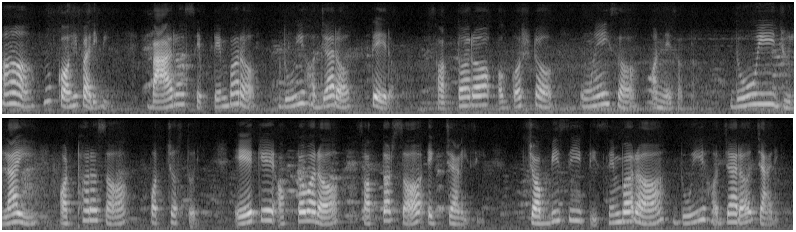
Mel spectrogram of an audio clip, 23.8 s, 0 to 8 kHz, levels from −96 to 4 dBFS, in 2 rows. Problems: continuous background conversations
